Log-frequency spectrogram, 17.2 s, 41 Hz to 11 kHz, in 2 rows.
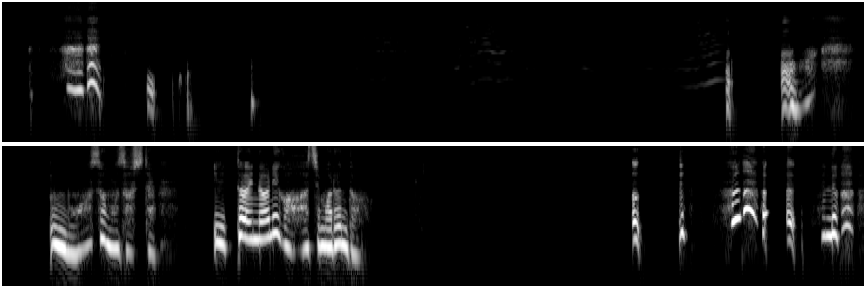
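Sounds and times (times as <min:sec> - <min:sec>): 
speech: 0:00.6 - 0:01.9, 0:07.2 - 0:08.5, 0:09.1 - 0:12.4, 0:14.9 - 0:17.2
killer wasp buzzing while hovering: 0:03.5 - 0:07.4.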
